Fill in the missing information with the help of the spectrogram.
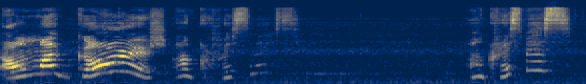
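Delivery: stunned, stretched-out high questioning; shocked disbelief. Real, not acted. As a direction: react in real shock, slow and high-pitched. Shocked reaction to viewer's Christmas breakup news.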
